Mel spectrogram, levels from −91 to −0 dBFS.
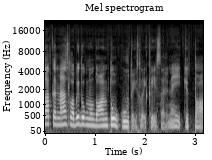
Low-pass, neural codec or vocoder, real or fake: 19.8 kHz; codec, 44.1 kHz, 7.8 kbps, Pupu-Codec; fake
